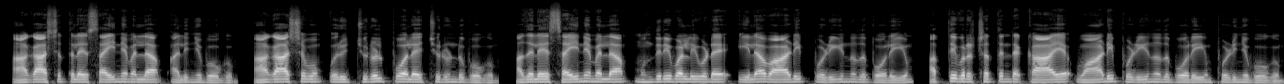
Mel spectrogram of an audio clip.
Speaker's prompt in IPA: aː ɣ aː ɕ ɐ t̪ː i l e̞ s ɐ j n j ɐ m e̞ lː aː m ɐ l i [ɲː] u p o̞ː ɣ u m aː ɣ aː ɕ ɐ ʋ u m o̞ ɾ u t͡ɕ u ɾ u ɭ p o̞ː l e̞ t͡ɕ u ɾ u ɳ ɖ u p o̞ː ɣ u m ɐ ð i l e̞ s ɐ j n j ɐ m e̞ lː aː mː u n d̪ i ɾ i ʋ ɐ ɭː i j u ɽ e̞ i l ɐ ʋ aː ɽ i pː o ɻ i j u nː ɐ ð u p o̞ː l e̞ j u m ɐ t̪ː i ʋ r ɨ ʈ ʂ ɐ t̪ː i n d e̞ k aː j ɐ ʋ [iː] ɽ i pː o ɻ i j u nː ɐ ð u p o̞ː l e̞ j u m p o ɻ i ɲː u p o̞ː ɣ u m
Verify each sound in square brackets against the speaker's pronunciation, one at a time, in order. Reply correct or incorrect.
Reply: correct, incorrect

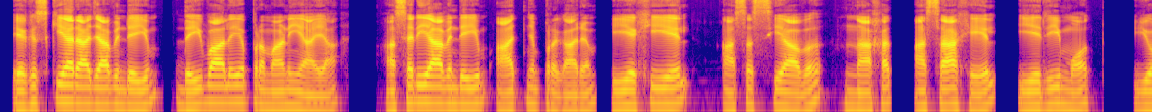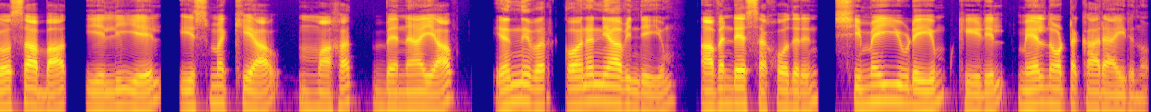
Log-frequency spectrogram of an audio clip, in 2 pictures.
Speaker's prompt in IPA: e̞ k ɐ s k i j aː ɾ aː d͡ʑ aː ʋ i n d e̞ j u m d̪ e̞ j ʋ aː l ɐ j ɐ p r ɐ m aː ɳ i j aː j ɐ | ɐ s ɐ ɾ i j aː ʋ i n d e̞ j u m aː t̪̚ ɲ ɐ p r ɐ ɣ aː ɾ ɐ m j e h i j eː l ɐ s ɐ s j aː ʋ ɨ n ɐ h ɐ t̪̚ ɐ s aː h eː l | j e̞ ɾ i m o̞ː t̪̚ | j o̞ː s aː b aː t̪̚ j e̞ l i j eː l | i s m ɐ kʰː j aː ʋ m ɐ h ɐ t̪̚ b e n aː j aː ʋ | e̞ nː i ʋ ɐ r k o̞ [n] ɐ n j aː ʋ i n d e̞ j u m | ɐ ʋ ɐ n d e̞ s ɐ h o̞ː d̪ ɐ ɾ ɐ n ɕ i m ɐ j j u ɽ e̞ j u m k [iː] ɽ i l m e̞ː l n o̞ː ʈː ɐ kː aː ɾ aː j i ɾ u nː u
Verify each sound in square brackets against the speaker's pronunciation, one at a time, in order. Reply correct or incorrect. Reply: correct, correct

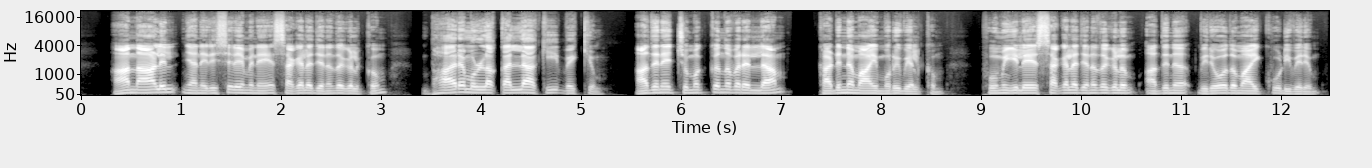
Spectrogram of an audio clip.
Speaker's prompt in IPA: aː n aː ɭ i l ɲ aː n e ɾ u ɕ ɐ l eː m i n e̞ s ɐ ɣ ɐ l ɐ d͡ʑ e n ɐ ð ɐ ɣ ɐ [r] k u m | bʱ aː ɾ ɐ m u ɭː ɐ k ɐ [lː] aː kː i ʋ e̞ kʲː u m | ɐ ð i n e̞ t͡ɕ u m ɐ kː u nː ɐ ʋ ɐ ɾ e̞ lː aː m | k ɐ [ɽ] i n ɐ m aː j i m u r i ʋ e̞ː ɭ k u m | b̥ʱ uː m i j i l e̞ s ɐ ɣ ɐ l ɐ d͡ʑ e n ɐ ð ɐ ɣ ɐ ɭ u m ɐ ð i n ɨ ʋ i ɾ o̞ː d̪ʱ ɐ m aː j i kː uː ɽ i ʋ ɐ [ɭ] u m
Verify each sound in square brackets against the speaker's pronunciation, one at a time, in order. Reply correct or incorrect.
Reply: incorrect, correct, correct, incorrect

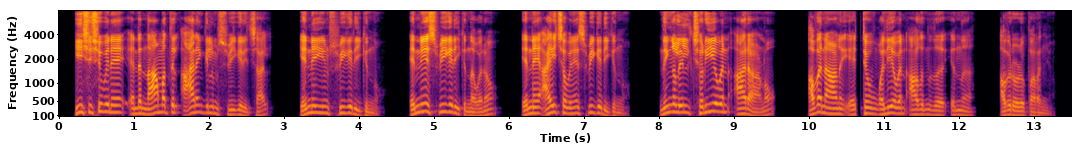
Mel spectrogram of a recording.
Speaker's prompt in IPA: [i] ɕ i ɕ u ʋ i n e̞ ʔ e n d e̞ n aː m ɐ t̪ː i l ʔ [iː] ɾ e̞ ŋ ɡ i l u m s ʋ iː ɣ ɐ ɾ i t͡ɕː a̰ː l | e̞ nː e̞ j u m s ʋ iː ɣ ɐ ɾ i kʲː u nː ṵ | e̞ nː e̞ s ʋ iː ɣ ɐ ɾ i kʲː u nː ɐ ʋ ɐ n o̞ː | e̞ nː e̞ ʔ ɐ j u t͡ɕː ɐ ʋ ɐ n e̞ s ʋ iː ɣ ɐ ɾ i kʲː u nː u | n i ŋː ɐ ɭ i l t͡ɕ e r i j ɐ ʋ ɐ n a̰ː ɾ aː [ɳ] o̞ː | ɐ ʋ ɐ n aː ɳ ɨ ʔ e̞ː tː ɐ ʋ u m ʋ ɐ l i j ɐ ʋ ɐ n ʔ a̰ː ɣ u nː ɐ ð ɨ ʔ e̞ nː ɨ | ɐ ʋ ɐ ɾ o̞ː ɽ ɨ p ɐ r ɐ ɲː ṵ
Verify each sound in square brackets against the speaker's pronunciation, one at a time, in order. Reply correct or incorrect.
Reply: incorrect, incorrect, correct

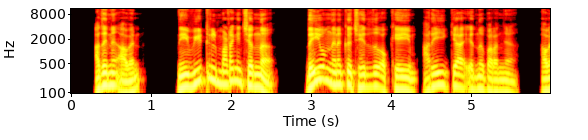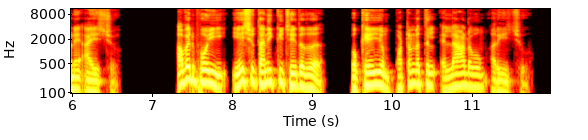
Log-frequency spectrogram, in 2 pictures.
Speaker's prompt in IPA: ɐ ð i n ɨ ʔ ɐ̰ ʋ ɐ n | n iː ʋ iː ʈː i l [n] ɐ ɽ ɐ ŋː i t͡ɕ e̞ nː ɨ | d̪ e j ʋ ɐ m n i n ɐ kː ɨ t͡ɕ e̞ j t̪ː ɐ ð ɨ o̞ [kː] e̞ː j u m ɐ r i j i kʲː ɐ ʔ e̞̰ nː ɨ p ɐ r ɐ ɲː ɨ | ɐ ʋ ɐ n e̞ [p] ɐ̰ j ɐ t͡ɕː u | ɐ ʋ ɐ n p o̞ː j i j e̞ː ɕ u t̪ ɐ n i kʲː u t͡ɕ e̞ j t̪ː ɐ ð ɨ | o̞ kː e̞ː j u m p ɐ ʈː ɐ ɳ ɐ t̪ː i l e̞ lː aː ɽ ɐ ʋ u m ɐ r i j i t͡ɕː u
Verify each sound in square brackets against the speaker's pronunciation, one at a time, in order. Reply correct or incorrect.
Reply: incorrect, correct, incorrect

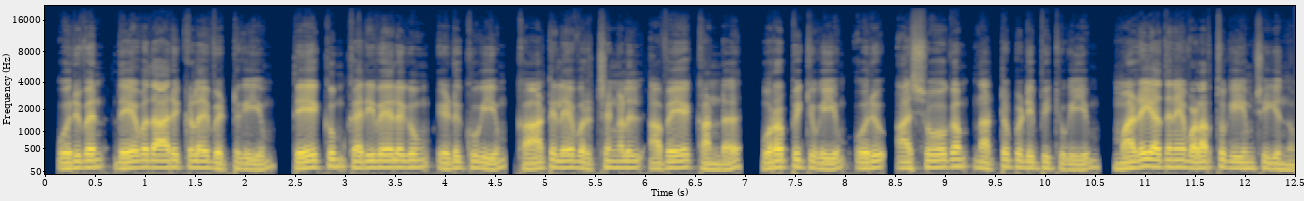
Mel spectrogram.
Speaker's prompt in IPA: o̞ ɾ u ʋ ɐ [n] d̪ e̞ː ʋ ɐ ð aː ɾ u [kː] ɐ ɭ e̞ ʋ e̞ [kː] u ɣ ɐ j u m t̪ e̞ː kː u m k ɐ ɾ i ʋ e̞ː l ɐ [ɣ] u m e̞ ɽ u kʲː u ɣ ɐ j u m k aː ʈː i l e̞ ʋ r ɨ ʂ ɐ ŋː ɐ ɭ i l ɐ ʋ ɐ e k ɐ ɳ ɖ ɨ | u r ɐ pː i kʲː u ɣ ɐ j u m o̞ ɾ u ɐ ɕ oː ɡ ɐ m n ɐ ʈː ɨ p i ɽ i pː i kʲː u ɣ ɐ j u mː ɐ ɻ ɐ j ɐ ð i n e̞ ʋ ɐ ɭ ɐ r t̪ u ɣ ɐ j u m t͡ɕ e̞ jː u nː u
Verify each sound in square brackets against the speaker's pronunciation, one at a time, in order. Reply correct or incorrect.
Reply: correct, correct, incorrect, correct

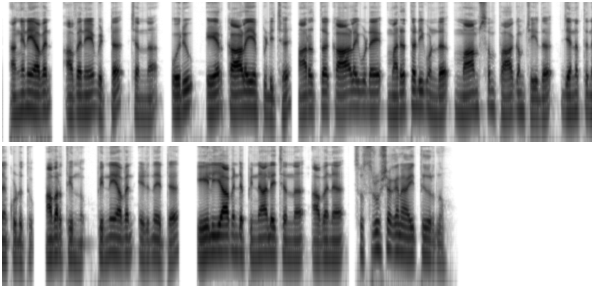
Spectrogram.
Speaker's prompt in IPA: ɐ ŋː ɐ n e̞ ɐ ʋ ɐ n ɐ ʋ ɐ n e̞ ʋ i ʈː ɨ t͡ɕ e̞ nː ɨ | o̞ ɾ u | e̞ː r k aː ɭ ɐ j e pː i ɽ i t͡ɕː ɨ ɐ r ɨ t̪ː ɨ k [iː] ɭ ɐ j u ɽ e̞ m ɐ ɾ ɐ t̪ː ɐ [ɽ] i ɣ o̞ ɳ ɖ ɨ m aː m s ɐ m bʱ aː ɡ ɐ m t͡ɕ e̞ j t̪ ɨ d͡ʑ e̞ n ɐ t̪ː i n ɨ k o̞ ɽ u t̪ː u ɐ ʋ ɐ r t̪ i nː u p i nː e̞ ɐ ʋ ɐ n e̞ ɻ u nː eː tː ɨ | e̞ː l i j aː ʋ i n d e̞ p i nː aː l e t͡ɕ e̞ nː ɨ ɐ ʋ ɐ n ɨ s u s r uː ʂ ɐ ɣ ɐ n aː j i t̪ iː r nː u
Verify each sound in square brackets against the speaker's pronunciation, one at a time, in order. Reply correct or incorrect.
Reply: incorrect, correct

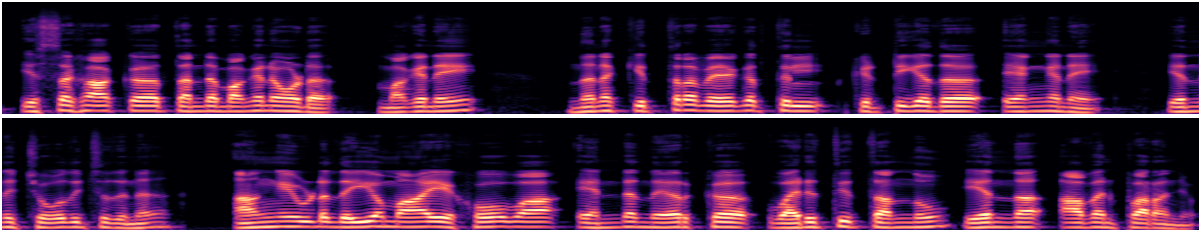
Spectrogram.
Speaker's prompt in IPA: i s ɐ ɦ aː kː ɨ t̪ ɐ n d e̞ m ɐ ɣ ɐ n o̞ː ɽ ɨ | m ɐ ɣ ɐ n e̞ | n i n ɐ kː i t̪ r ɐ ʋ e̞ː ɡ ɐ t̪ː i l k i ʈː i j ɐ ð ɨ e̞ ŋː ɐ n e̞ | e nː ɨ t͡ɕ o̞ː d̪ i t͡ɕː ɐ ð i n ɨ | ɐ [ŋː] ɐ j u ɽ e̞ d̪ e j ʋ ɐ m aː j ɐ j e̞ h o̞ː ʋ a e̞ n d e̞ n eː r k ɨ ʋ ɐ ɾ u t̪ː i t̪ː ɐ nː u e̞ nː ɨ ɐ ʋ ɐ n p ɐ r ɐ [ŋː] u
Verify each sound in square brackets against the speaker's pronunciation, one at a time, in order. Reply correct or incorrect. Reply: correct, incorrect

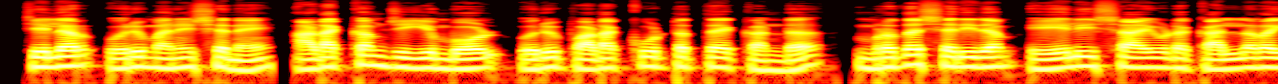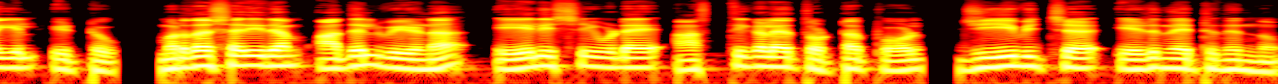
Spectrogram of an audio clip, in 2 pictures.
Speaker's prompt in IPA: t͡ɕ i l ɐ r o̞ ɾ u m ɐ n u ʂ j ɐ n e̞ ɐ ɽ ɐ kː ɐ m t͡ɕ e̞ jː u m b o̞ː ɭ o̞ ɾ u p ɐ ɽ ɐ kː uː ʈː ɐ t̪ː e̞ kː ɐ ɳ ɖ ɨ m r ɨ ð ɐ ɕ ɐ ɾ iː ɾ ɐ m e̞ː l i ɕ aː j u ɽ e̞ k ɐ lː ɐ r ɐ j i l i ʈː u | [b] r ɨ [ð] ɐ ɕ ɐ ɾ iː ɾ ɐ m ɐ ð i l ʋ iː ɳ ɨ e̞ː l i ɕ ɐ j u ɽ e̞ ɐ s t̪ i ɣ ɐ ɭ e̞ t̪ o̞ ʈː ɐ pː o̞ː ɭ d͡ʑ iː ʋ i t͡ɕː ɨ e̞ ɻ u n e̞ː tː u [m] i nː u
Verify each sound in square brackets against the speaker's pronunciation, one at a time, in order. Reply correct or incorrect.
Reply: incorrect, correct, incorrect

